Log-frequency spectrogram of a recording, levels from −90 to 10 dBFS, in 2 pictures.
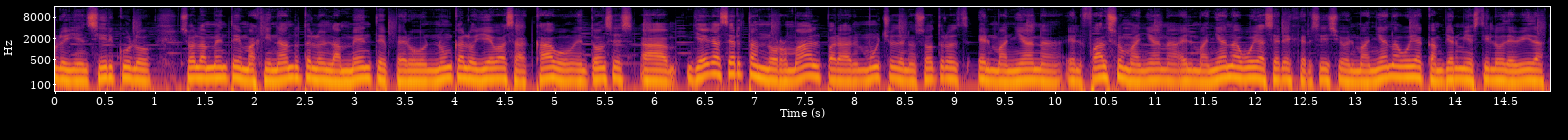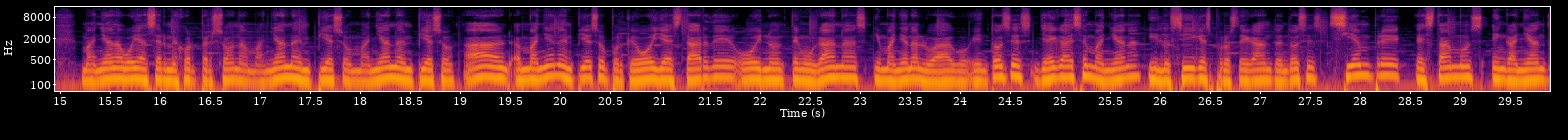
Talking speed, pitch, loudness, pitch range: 165 wpm, 135 Hz, -17 LUFS, 130-150 Hz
